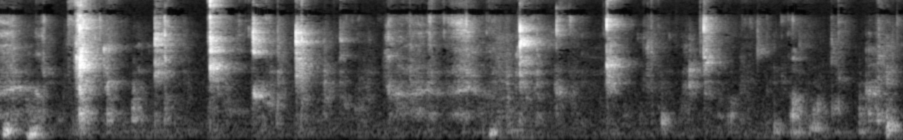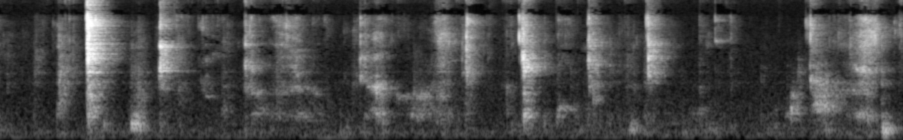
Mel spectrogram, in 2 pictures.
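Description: Close-miked wet mouth sounds of a man eating fufu and chicken in light soup by hand: squishy chewing, lip smacks and slurps, heard as many short irregular wet clicks.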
